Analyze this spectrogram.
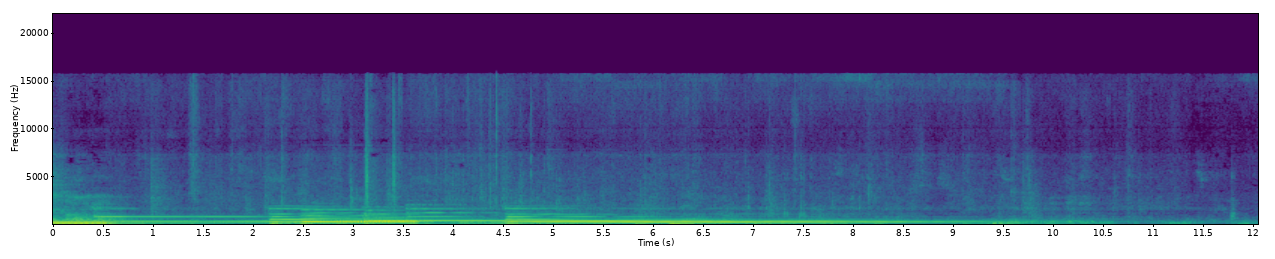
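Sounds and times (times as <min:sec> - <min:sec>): electronic keyboard chord: 0:00.0 - 0:10.4.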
